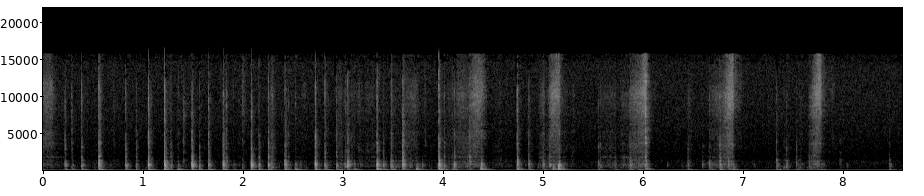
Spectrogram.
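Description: Fingertips and long nails rapidly tap and scratch the top face of a long, hollow, printed cardboard Superfeet shoe insole box lying on a table. The quick taps give dull, low, hollow thumps that die away almost at once. A few brighter scratching swishes are mixed in.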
